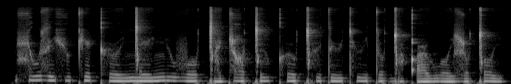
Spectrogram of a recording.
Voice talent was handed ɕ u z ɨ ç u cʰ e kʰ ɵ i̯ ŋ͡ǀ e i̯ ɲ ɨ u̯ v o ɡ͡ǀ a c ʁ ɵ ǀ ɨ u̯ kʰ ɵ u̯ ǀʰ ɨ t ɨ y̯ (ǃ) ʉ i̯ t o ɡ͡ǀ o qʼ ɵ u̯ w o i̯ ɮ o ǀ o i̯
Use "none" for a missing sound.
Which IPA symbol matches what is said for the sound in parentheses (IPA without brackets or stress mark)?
tʰ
